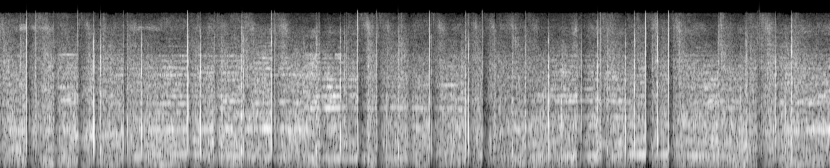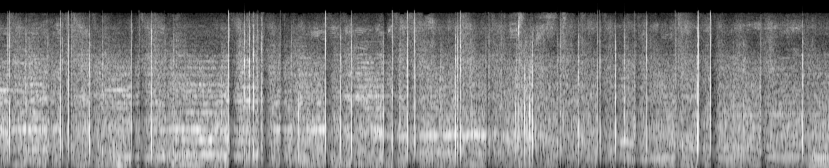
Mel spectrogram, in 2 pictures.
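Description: Fireworks display: rapid, dense pops and crackles of bursting shells, with music playing underneath.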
